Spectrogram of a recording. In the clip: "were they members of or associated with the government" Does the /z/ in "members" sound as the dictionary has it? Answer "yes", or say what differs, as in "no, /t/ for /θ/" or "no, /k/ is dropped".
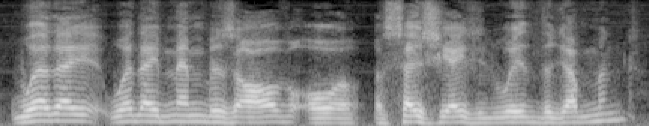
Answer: yes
